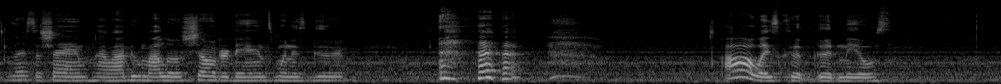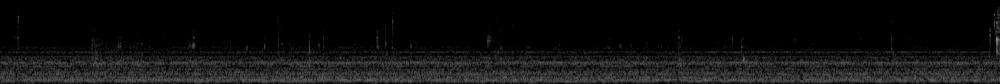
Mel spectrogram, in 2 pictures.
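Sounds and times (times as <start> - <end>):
steady background hum: 0.0 - 20.0
person chewing food: 9.4 - 20.0.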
